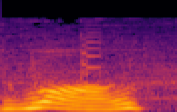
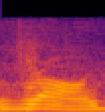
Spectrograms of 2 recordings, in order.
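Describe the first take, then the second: First: The word begins with a W sound. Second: The word begins with an R sound. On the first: "he says Wong" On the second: "He doesn't say wrong"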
